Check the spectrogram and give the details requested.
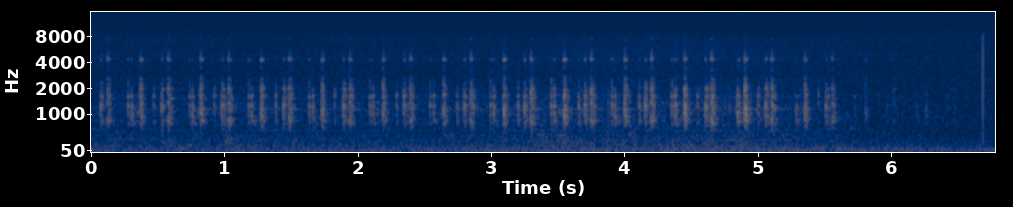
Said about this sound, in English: You knew that was a clock ticking, didn't you? You should have circled the clock.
